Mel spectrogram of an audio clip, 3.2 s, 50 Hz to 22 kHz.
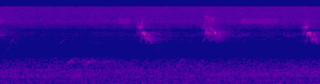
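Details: In a garden in Weener, East Frisia, far northwest Germany, in June 2021, a male house sparrow gives three short, bright chirps about a second apart, each dropping slightly in pitch, over a steady low rumble of background noise.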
